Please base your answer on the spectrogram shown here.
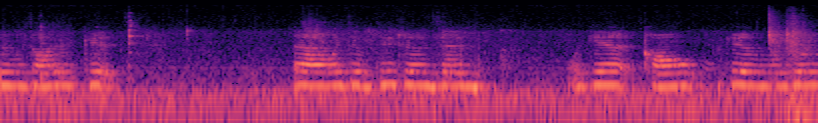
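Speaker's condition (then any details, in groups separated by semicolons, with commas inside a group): Cerebral palsy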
